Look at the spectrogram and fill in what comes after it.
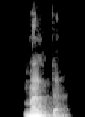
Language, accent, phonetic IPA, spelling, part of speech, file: Catalan, Valencia, [ˈmal.ta], Malta, proper noun, LL-Q7026 (cat)-Malta.wav
- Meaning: 1. Malta (an archipelago and country in Southern Europe, in the Mediterranean Sea) 2. Malta (the largest island in the Maltese Archipelago)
